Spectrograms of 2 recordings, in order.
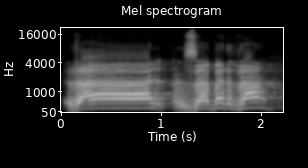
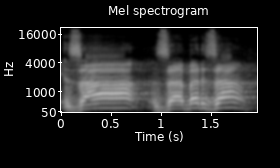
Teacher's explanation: جب ہم ذال کی ادائیگی کریں گے تو اس میں سیٹی کی آواز نہیں آئے گی، لیکن جب ہم زا کی ادائیگی کریں گے تو اس میں سیٹی کی آواز آئے گی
